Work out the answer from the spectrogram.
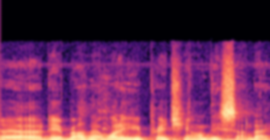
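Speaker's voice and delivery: put-on very lovely, polished British accent. Retelling what Dick would ask before Sunday preaching: imitating Dick's British accent. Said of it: "in his very lovely British accent".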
